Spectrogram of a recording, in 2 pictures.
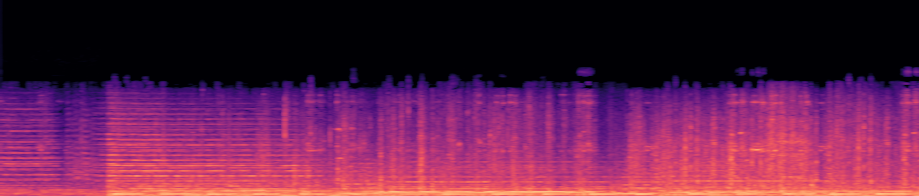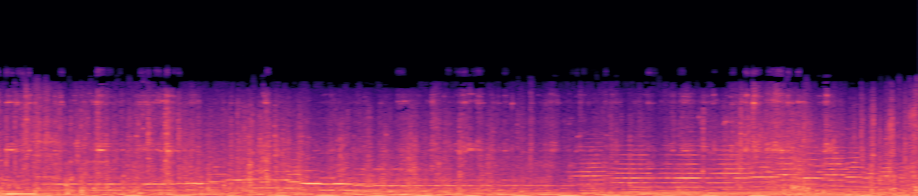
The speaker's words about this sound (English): The horses head up a dusty track towards a guarded gateway and head through it.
